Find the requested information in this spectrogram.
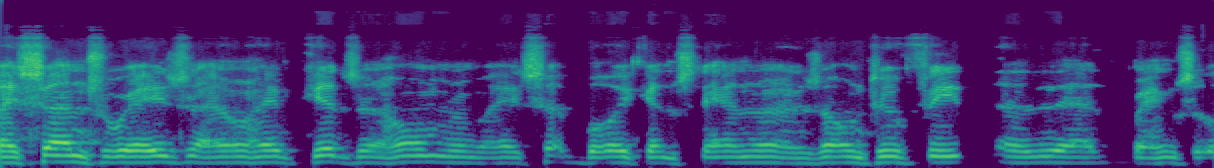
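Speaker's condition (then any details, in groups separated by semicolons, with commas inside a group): ALS; voice tires, needs rest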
